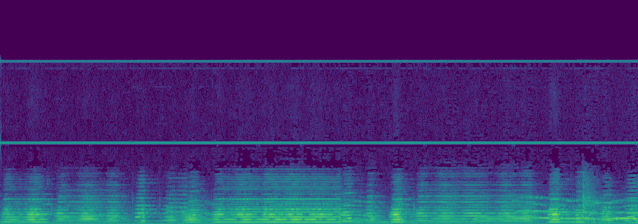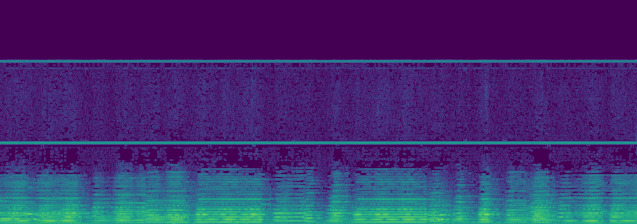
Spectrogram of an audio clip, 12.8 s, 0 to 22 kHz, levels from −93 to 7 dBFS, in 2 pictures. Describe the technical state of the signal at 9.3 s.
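USB whine is present at 9.3 s, as it is across the whole clip: a steady, fixed-pitch tone at 8 kHz sits under the sound, roughly 20 dB below the signal. The pitch points to the bus's 125-microsecond microframes, whose regular bursts of current draw leak into the audio path through shared power or ground, so the interference arrives as a thin, high, unwavering whine rather than broadband hiss.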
